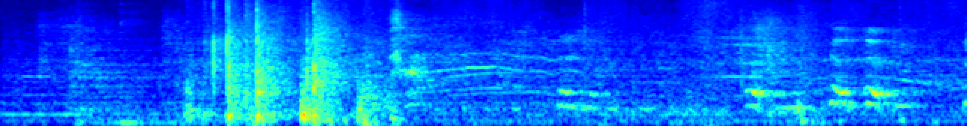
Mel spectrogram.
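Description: A cardboard box thumps and rustles as small children tumble into it.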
